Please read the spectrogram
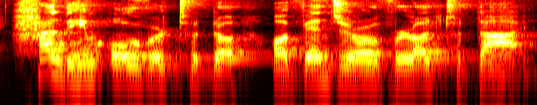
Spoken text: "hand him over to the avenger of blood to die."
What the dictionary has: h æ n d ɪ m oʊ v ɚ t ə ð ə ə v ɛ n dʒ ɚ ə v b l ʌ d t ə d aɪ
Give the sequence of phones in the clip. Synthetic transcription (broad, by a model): h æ n d ɪ m oʊ v ɚ t ə ð ə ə v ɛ n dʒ ɚ ə v l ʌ d t ə d aɪ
